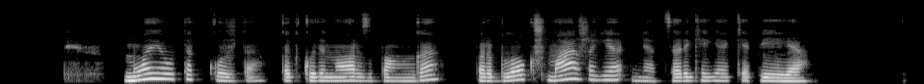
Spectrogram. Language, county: Lithuanian, Klaipėda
